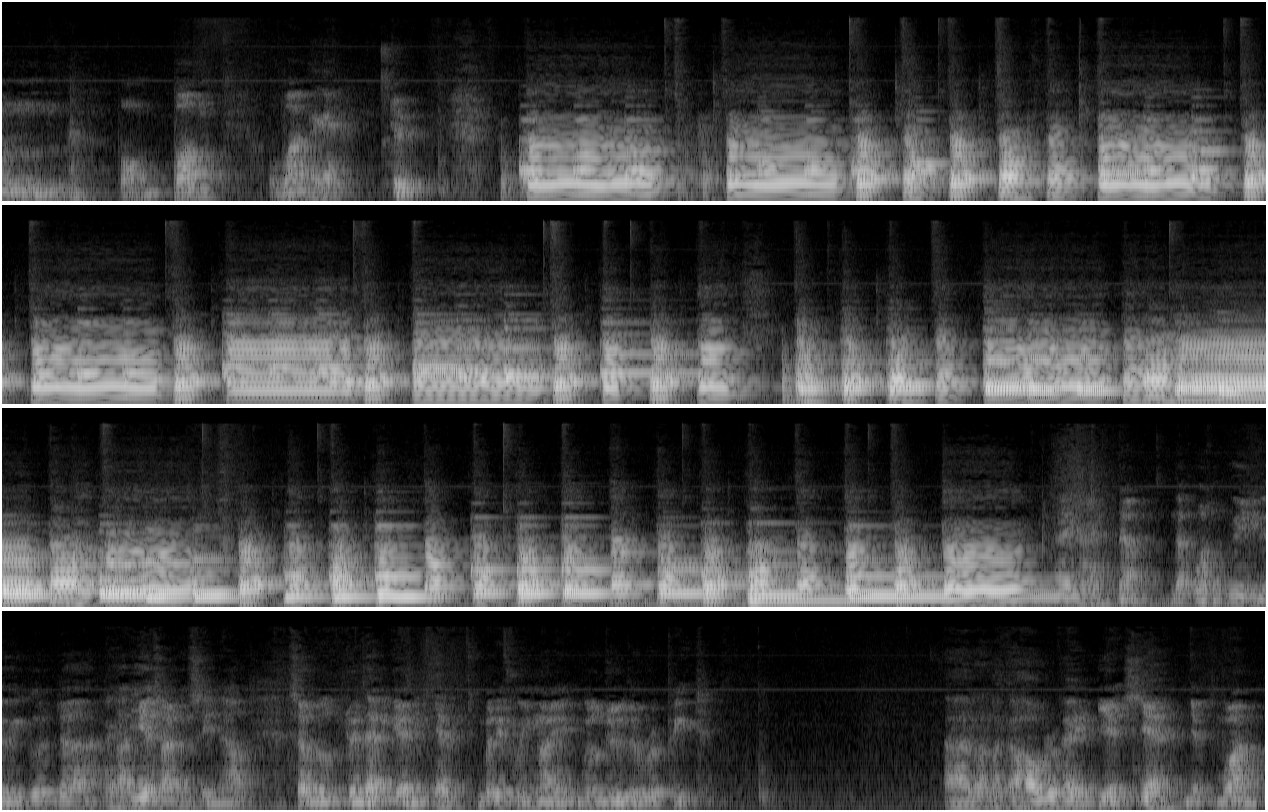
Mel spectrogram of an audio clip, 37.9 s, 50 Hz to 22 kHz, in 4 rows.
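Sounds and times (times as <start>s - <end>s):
electronic keyboard piano sound: 3.9s - 26.9s
bassoon playing dance tune: 3.9s - 27.2s.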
